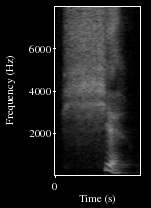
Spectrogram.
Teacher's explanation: Deux consonnes toujours mouillées, le tje, donc avec un son T suivi d'un son ch mouillé, tje, et le ch, un son ch qui est à la fois long et mouillé, ch. Autrefois, il se prononçait avec un son T au milieu, chtje. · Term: chia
